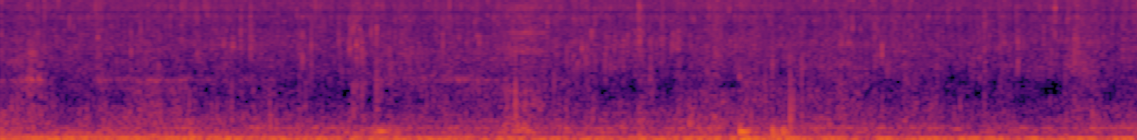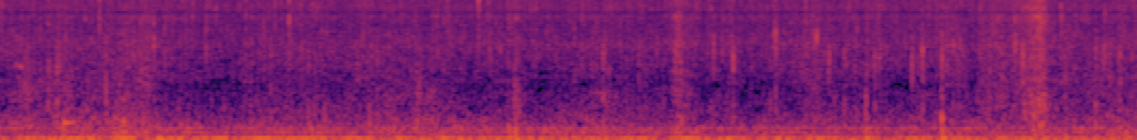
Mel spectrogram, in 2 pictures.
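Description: Light mixed precipitation (rain, sleet and snow) pattering steadily on the leaf litter of a wooded floor: a soft even hiss with many fine irregular ticks, over a low steady rumble.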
